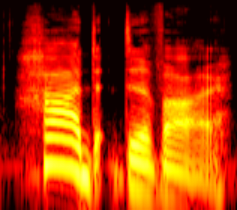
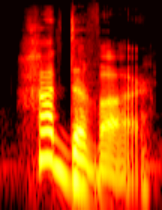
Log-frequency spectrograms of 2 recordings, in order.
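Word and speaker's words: הַדָּבָר: Also, because of the doubling dagesh here, we need to make sure that we pronounce the front letter twice. So it's had-davar, had-davar, and ham-melech, ham-melech.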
